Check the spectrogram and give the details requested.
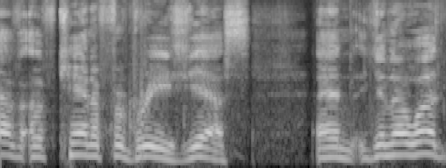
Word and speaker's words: Febreze: because i'm southern but i've been calling it fur breeze like my whole life when it's really febreze yeah febreze yeah the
